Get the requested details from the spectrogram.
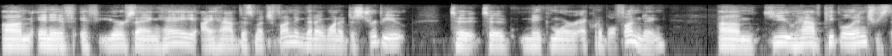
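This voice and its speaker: The speaker is a man with a bright, sharp tone. His pitch varies in an ordinary way. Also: medium pitch for a man, moderate pace, dry, close sound with no echo, quiet background. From Guatemala. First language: Spanish. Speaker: equity facilitator. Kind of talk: online meeting discussion. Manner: halting, many repetitions and fillers.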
